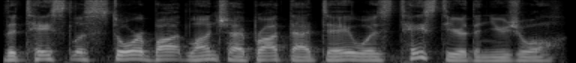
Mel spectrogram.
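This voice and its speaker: Lightly acted, a man with a medium-pitched voice narrates at a moderate pace as a weary, cynical young office worker in a first-person manga dub. He grumbles through his own story, dry and exasperated.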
